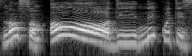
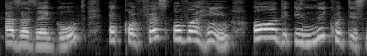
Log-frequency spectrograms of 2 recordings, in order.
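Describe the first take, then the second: First: All punched loud and high, not some; stress on all. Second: Said in the usual way. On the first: Shown as a demonstration. Preacher insists the sins confessed are all of them, stressing all. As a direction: hammer the word all.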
